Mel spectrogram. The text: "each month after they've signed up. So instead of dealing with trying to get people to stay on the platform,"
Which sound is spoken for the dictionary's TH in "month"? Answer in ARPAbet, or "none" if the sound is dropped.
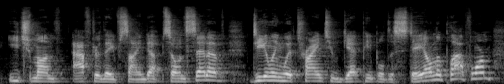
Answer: TH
